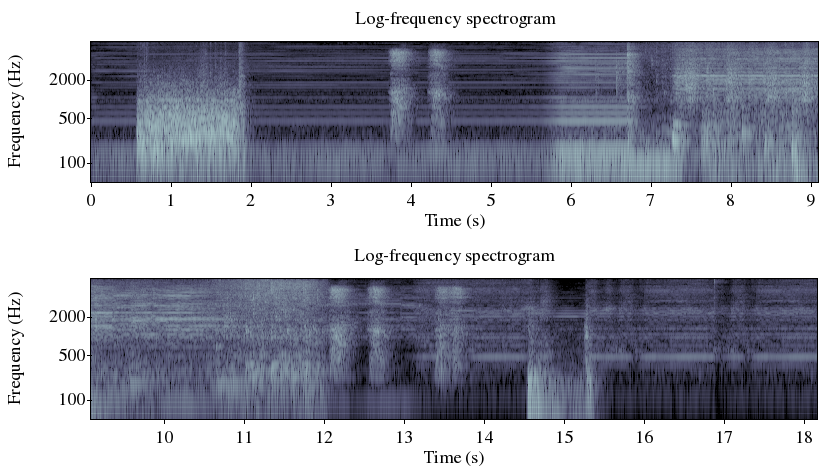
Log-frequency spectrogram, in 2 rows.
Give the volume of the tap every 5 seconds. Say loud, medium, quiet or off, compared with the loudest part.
off, medium, loud, off.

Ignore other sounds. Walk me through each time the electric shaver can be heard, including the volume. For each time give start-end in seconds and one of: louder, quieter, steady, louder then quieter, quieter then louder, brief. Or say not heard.
0.0-18.1 louder then quieter.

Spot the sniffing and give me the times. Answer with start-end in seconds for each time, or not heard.
3.7-4.5, 12.1-13.8.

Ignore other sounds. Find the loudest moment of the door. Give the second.
1 s.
